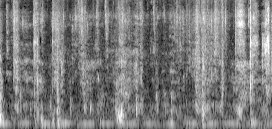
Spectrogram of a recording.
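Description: Close-up eating sounds of fried chicken being chewed: irregular small clicks and wet mouth smacks, over a faint steady low hum.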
